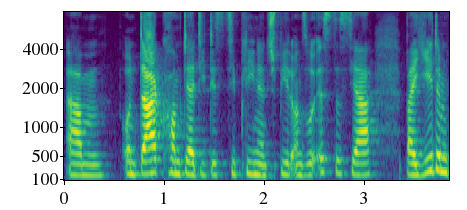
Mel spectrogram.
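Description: A woman speaks at a medium pitch with fairly even intonation and a bright, sharp tone. The recording is very clean, with a silent background. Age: 30s. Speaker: diving instructor and business mentor. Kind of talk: casual interview.

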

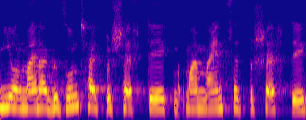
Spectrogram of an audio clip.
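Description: A woman's voice at medium pitch. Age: 30s. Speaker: women's health coach. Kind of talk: interview. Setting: in person.

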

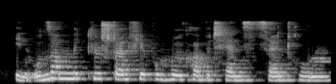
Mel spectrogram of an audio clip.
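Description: This is an ordinary speaking voice, a woman at medium pitch. She talks at a fairly slow pace with ordinary pitch variation. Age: 40s. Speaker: head of a business digitalization center. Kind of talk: interview.

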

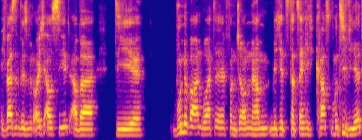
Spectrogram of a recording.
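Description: This man's voice sits fairly high in pitch, and he speaks at a moderate pace. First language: German. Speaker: podcast host. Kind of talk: interview. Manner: halting.

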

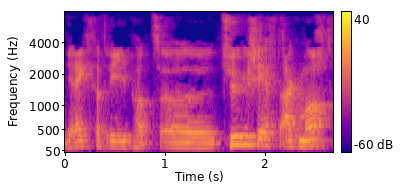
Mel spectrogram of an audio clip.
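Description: The speaker has an Austrian accent. The pace is fairly slow. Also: man. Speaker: entrepreneur. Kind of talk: interview.

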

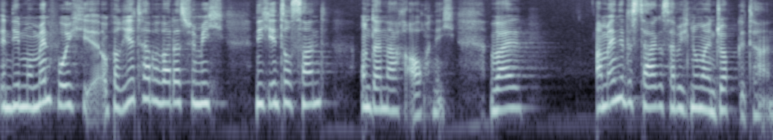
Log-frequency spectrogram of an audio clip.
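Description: A woman with a fairly high, somewhat breathy voice talks at a moderate pace with fairly even intonation. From Germany, Neuss (Lower Rhine), Turkish family. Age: 40s. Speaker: heart surgeon. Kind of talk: interview.

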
